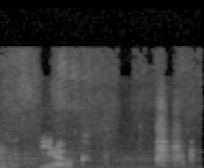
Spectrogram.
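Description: A man's voice trailing off softly in a brief "you know", then quiet room tone.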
